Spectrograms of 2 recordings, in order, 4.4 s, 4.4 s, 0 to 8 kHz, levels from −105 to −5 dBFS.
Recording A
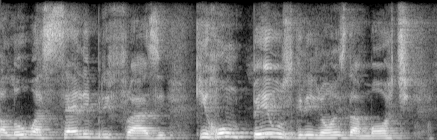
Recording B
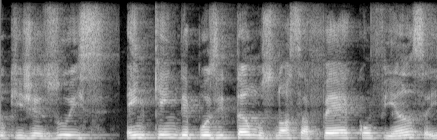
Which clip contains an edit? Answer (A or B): B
